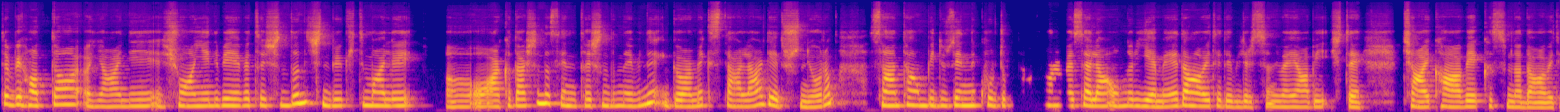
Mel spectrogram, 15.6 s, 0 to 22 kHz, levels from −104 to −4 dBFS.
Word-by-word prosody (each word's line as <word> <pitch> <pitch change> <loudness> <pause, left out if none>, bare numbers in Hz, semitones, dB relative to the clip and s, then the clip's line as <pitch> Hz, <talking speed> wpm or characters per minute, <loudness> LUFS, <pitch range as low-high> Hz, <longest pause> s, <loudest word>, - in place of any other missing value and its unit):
Tabii, 275 -3 +3
hatta, 270 +3 +1
yani, 215 +3 -3
şu 235 - -3
an 225 - +1
yeni 230 +1 -2
bir 245 - +3
eve 240 0 -2
taşındığın 245 +5 +2
için 330 -8 0
büyük 235 0 -2
ihtimalle, 240 0 0 0.3
aaa, 200 0 -3
o - - +1
arkadaşın 235 +6 +3
da 320 - +6
senin 250 -7 -2
taşındığın 235 0 -3
evini 275 +8 +1
görmek 225 +2 0
isterler 235 +1 -2
diye 255 -6 +3
düşünüyorum. 210 - -2 0.4
Sen 240 -2 +2
tam 250 -1 +2
bir 250 -2 -1
düzenini 240 0 +2
kurduktan 245 - -5 0.2
sonra, 250 -1 -2
mesela, 235 -1 +3
onları 230 0 -1
yemeğe 215 0 +1
davet 230 -2 +4
edebilirsin 200 -2 -3
veya 195 -1 -1
bir 200 0 -3
işte 190 -2 -2 0.4
çay, 190 0 +2
kahve 205 0 +2
kısmına 205 -4 -5
davet 175 -1 0
235 Hz, 160 wpm, -19 LUFS, 210-245 Hz, 0.4 s, da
